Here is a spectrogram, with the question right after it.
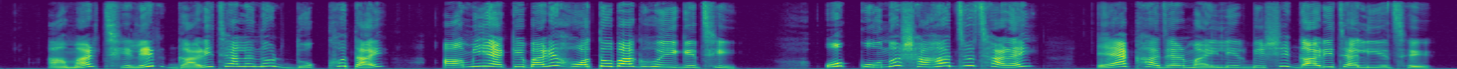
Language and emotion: Bengali, surprised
